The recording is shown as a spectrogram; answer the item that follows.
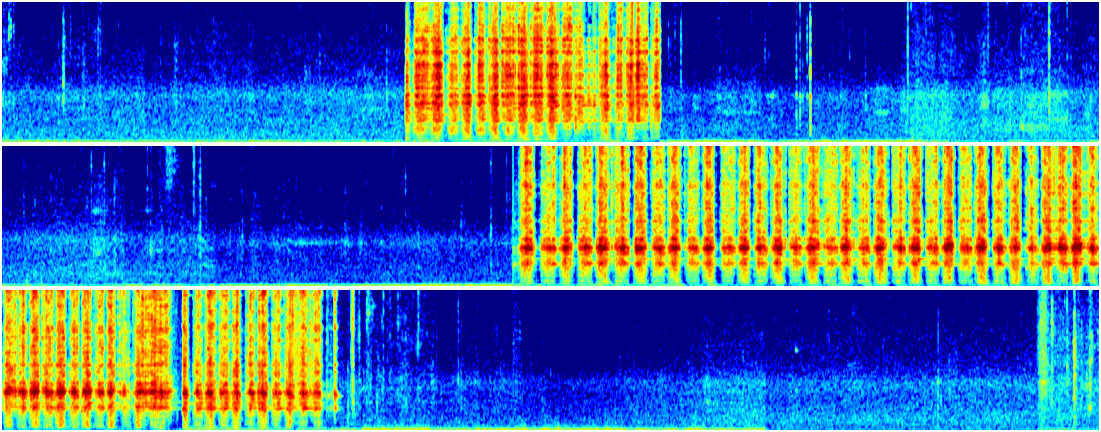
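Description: Hand saw cutting through wood in quick, even strokes: a short spell about four seconds in and a longer one from about sixteen to twenty-five seconds. Strong, gusty wind rumbles on the microphone throughout.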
